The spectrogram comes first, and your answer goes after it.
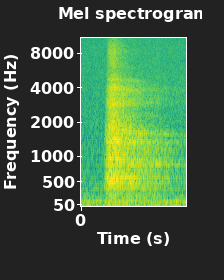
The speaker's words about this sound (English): Breathe out love. Breathe in peace. Breathe out peace.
